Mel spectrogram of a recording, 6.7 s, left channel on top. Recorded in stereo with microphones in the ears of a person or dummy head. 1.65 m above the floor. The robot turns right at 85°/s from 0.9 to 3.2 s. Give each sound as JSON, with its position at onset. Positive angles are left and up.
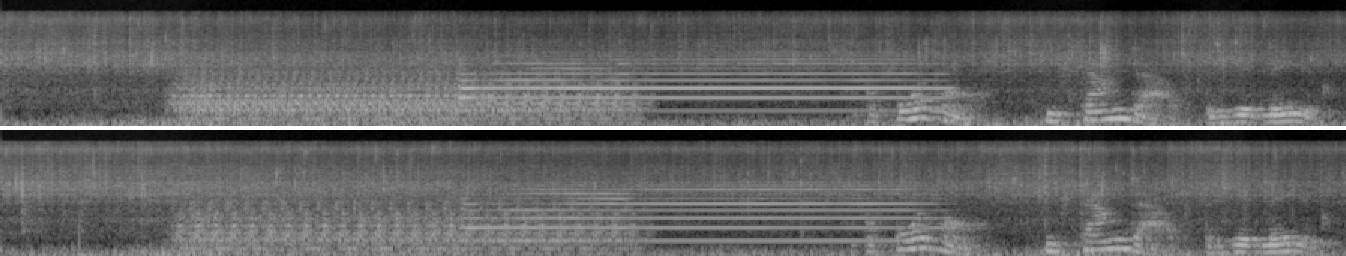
{"t": 2.3, "sound": "a trumpet", "azimuth_deg": 95, "distance_m": 0.7}
{"t": 4.2, "sound": "a woman speaking", "side_deg": -45, "distance_m": 1.0}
